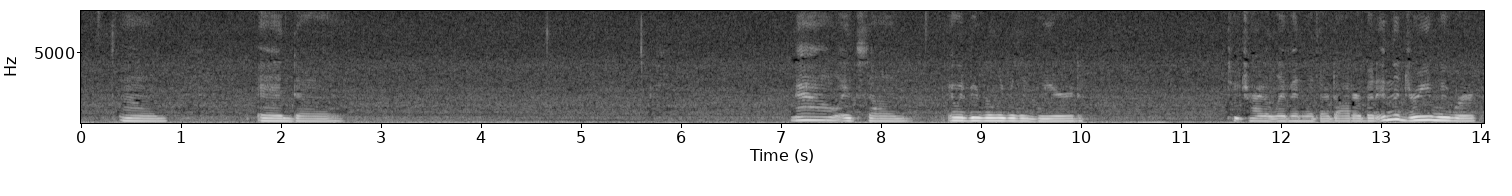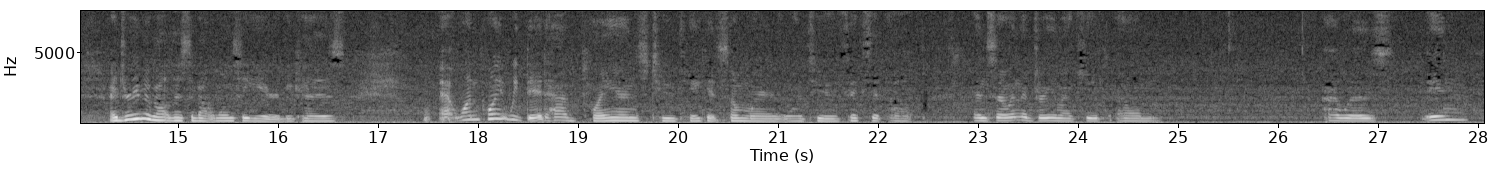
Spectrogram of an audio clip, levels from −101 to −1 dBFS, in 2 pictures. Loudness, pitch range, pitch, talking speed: -24 LUFS, 165-195 Hz, 180 Hz, 135 wpm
